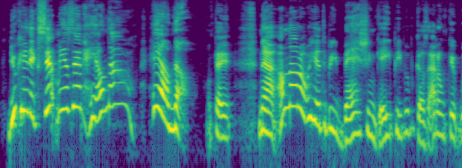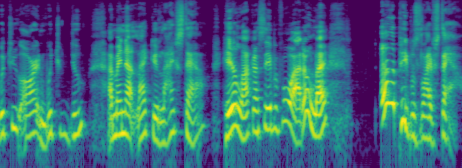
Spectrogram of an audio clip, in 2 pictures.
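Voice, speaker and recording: A woman hosting a reaction video, talking casually, scolding and animated with drawn-out exclamations. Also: a little high.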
